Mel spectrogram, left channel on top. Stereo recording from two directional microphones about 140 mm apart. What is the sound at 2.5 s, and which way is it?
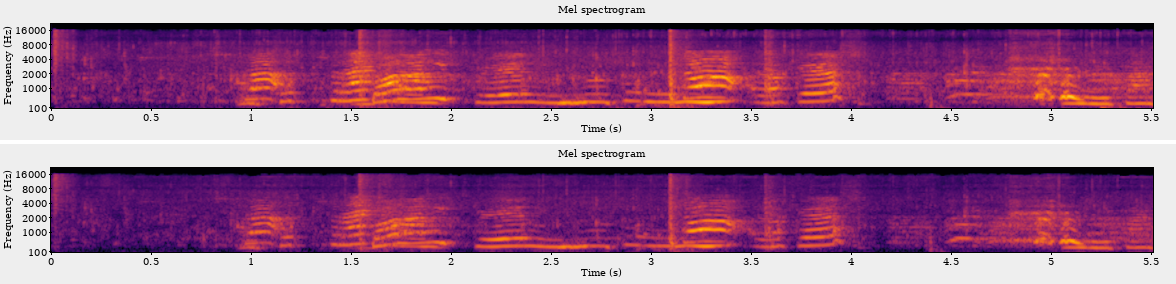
Speech, 15° left (ahead or behind).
